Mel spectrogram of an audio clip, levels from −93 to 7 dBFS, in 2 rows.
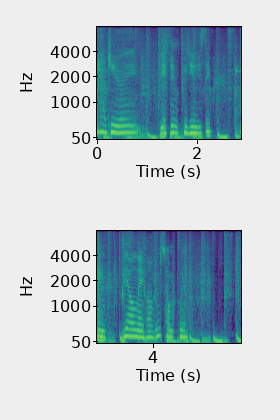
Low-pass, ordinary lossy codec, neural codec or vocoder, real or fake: none; none; codec, 16 kHz, 1 kbps, X-Codec, HuBERT features, trained on balanced general audio; fake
